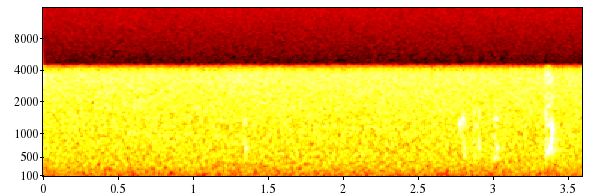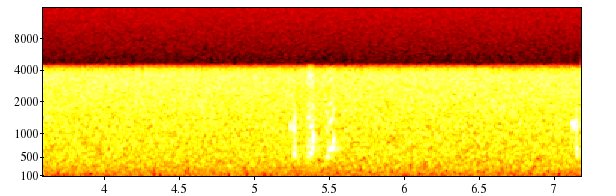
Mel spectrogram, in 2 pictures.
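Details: Felica, a pet degu, calling indoors at 2 o'clock at night with the big room light switched on: short squeaky chirps in small clusters of two or three, separated by quiet stretches over a steady room hiss.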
